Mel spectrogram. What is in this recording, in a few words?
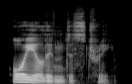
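"oil industry", British English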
